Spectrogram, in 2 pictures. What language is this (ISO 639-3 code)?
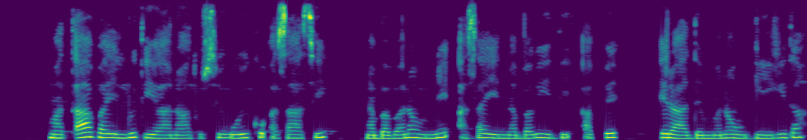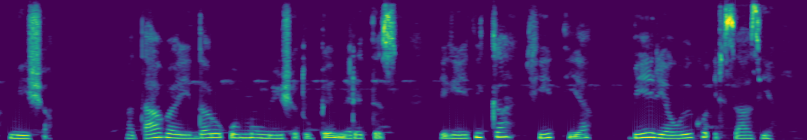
wal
